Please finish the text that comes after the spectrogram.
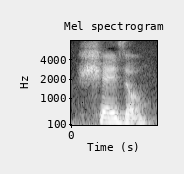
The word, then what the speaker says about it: sceso: When you see SCE in a word, that sounds like she, scegliere, sceso, pesce.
